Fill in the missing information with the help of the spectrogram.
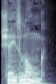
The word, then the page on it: chaise longue: British English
